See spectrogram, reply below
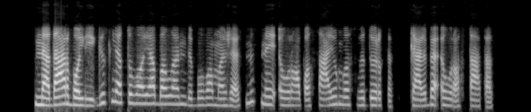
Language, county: Lithuanian, Kaunas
